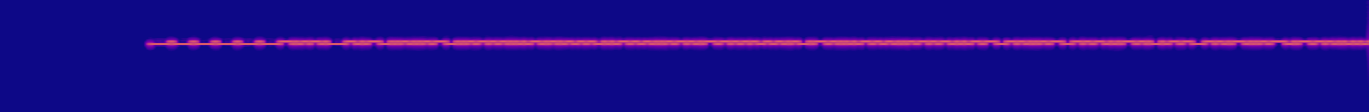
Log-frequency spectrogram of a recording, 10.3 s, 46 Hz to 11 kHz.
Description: RTTY (45.45 baud, 170 Hz shift), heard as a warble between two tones, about 1360 Hz centre. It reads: NOSSOS RADICAIS E LIBERAIS NAO SO NEGAM ESTE …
